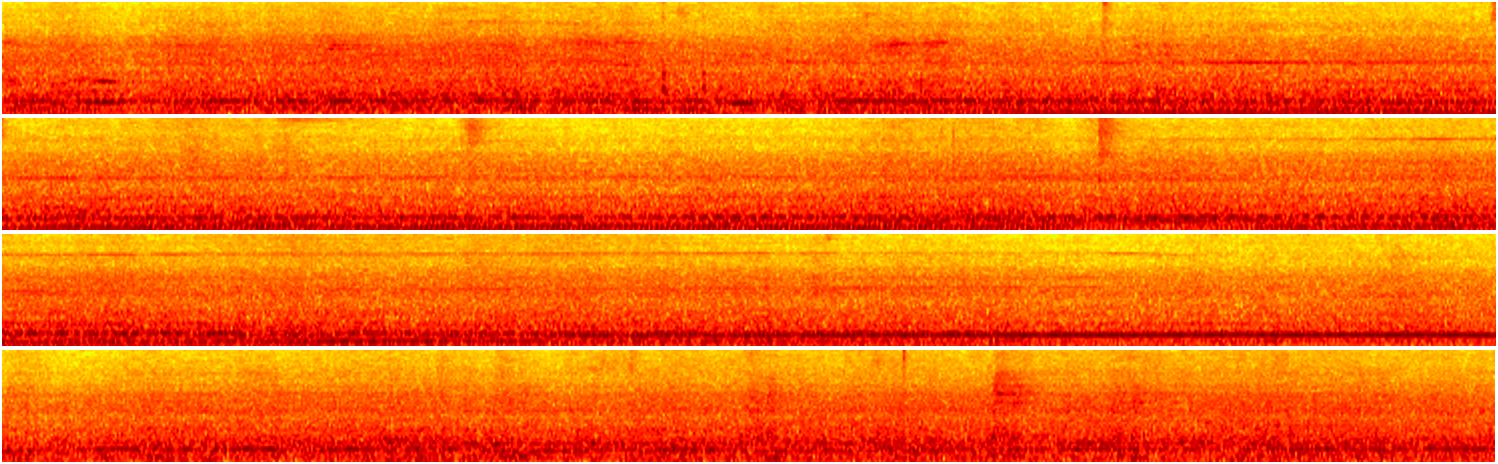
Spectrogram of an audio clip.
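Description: Diesel railcar running along the line, heard from inside the car: a steady engine drone and running noise with a few held tones. About three-quarters of the way through, the low engine tones drop away and only the running noise and a higher tone remain.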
